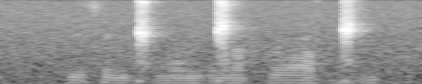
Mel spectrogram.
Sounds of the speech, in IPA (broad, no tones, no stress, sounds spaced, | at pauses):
p ĩ s ẽ ɡ͡ǁ ɔ̃ː ɡ ŋ͡ǁ ã h u ʕ ɔ ɡ͡ǁ i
